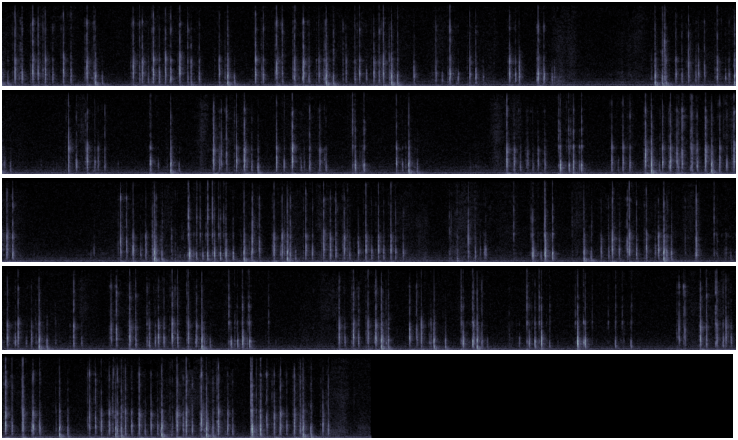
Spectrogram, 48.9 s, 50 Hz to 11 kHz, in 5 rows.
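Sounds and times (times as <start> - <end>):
mechanical keyboard typing: 0.0 - 7.4, 8.7 - 10.0, 10.6 - 11.2, 11.8 - 15.4, 16.5 - 19.8, 21.1 - 25.0, 25.6 - 32.8, 33.8 - 37.8, 38.4 - 43.6.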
